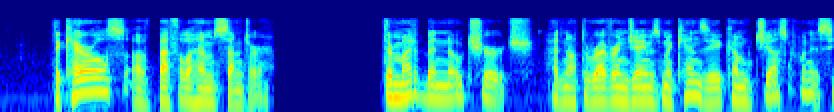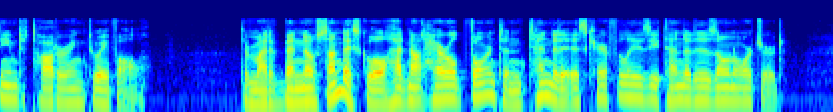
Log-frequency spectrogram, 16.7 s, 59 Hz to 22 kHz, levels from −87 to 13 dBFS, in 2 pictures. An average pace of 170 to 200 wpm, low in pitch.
Yes: average, 175 wpm; low, 115 Hz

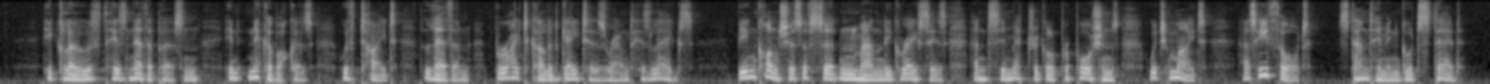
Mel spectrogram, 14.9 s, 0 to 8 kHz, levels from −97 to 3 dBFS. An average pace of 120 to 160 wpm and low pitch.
Yes: average, 140 wpm; low, 120 Hz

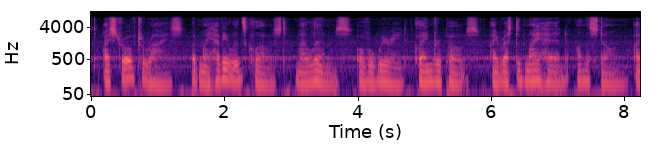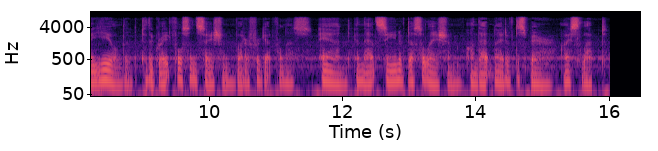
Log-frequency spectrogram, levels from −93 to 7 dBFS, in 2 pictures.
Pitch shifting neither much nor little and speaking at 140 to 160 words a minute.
No: narrow, 2.3 semitones; average, 155 wpm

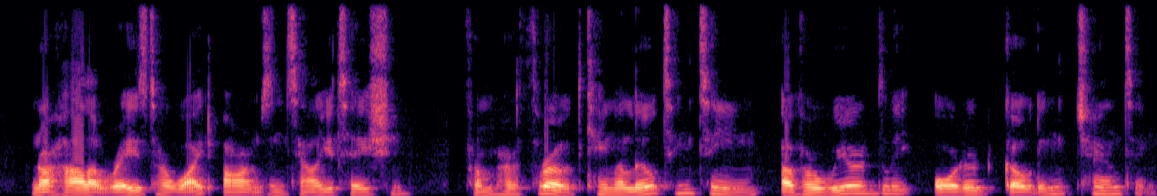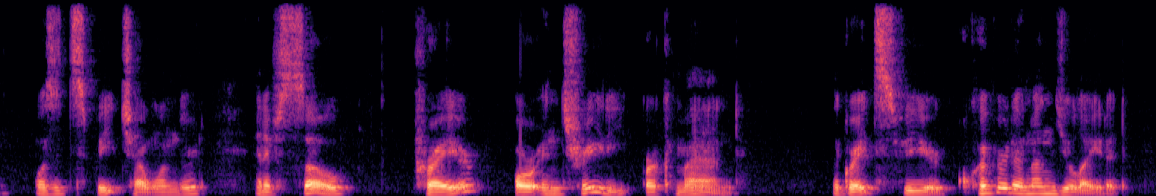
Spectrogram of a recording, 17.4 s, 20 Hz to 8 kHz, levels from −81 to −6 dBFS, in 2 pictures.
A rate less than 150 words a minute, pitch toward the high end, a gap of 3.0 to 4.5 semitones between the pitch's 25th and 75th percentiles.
No: slow, 135 wpm; low, 130 Hz; average, 3.9 semitones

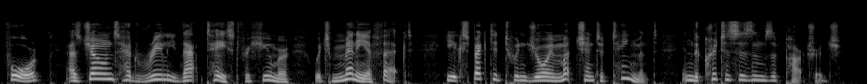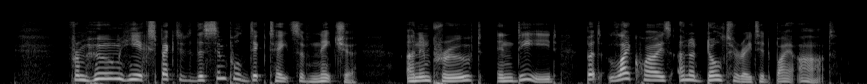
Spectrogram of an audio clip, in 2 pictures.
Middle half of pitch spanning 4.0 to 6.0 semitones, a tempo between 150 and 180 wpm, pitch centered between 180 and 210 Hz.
No: wide, 5.4 semitones; average, 140 wpm; high, 190 Hz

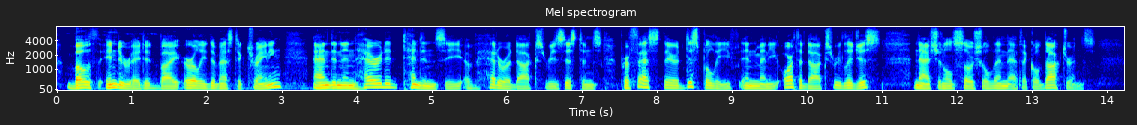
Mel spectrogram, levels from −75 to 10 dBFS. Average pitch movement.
Yes: average, 4.1 semitones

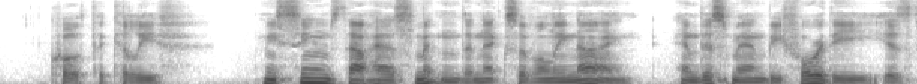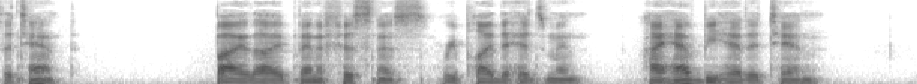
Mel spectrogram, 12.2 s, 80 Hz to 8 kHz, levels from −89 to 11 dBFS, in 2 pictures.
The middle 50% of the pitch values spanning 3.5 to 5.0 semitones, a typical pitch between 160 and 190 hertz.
No: average, 4.2 semitones; very low, 95 Hz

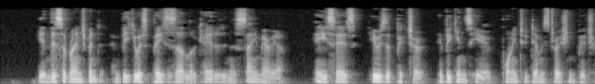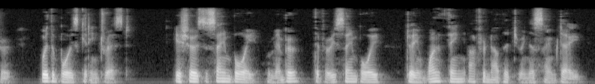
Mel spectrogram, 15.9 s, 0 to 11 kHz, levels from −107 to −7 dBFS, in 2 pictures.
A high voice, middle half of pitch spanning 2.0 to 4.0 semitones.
No: low, 100 Hz; average, 3.3 semitones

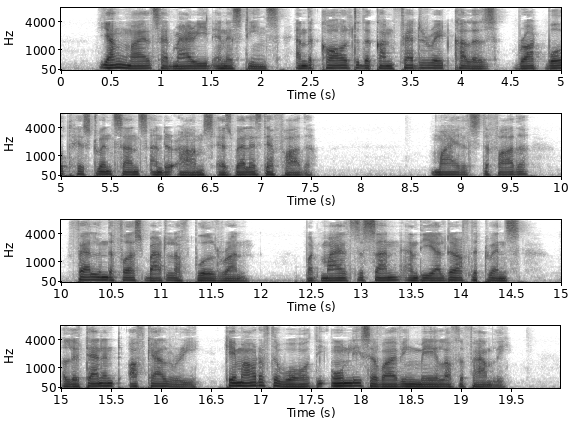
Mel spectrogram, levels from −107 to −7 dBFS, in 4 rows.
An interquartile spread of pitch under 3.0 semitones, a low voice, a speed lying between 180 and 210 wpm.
Yes: narrow, 2.5 semitones; low, 105 Hz; average, 185 wpm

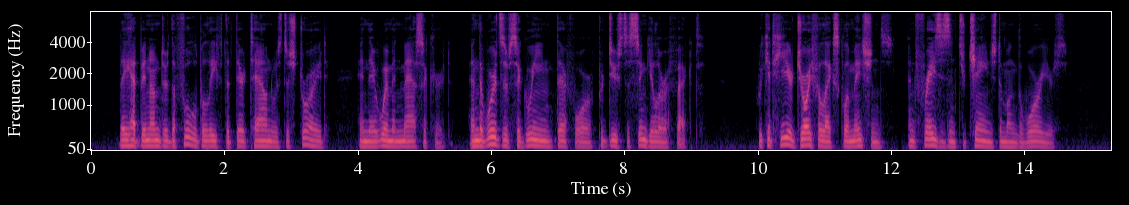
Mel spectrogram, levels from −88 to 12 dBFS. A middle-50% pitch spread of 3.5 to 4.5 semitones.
No: narrow, 2.4 semitones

